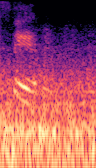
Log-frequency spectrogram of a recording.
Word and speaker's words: salmon: It is salmon, but the L is silent.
